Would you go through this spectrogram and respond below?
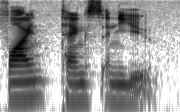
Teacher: Notice the rising intonation on and you. This shows that interested in what Jane has to say.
